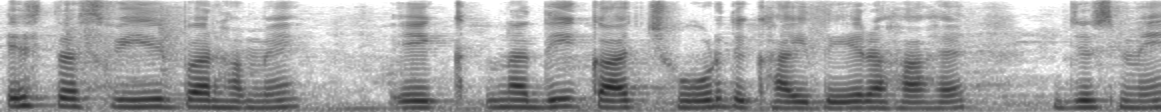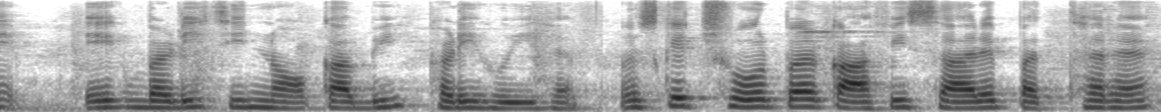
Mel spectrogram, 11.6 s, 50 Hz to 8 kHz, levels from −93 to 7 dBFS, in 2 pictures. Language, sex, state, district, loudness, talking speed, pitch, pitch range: Hindi, female, Bihar, East Champaran, -18 LUFS, 145 wpm, 180 Hz, 165-190 Hz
